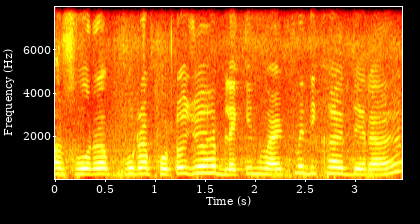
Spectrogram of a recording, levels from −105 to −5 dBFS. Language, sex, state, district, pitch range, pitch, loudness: Hindi, female, Uttar Pradesh, Jalaun, 250-285 Hz, 265 Hz, -13 LUFS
